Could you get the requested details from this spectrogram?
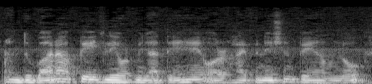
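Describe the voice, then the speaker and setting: A man explaining a word processor step by step in a screen-recorded tutorial, pausing often with filler sounds. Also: lowish voice, a little hiss or hum. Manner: steady explaining with frequent filler pauses. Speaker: computer teacher.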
